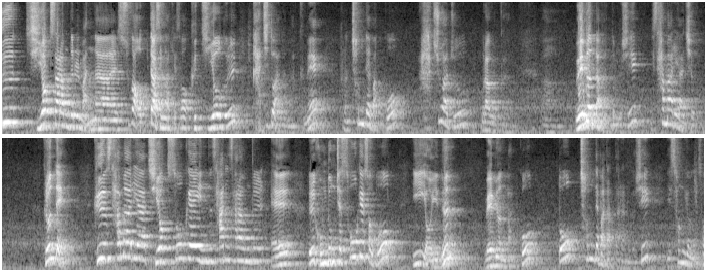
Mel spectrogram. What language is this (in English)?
Korean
